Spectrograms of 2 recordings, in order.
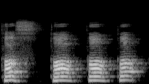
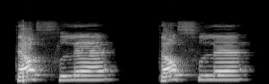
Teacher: the letter T is light, empty mouth letter, and the letter Sad heavy. Some readers said Tasla, Tas, Ta, Ta, Ta, wrong.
